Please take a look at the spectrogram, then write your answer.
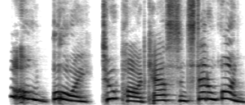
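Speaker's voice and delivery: very high, squeaky cartoon voice, swooping all over. Podcast host describing the show, doing a Mickey Mouse impression. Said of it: "Did I sound like Mickey Mouse?".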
